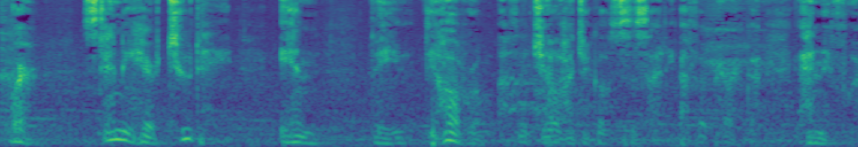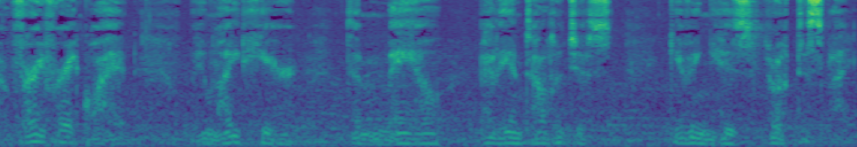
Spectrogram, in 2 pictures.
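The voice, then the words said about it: Imitates a nature documentary narrator. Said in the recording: “your David Attenborough impersonation”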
